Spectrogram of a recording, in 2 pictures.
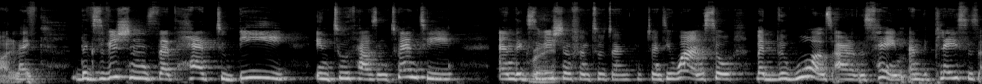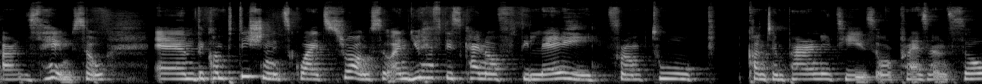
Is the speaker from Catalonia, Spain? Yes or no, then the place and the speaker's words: yes; Barcelona, Catalonia, Spain; now in Germany; when it's winter, I'm still from Barcelona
